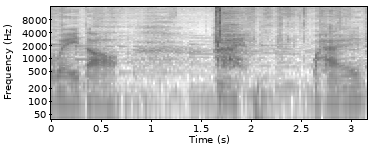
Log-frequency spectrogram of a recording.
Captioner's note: breathing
